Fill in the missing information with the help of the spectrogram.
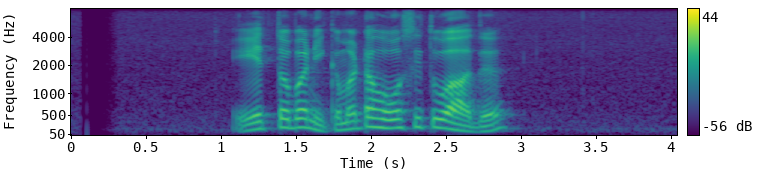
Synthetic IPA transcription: ḛːt̪ːobənikəməʈəɦoːsit̪uʋaːd̪ə

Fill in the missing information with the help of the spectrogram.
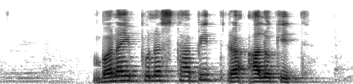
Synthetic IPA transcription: bʌnajpunʌst̪ʰapit̪rʌʔalokit̪

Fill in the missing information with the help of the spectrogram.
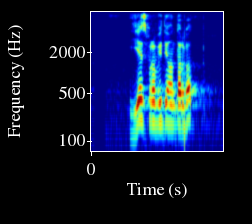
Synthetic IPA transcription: jesprʌbid̪ʱiʌnt̪ʌrɡʌt̪̚

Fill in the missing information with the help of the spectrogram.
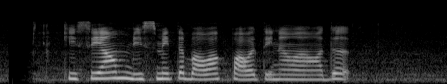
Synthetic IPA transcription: kisijambismit̪əbaʋak̚paʋət̪inəʋaːd̪ə

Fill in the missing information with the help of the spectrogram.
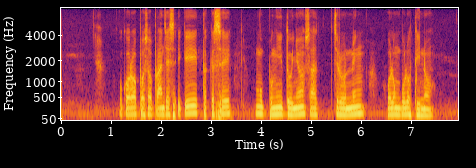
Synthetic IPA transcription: ʔukɔɾɔb̥ɔ̤sɔpɾaɲt͡ʃɪsikit̪əɡ̥əseŋub̥ə̤ŋid̪̥o̤ɲɔsḁ | ʒ̥əɾonɪŋ | wulʊŋpulʊhd̪̥i̤nɔ

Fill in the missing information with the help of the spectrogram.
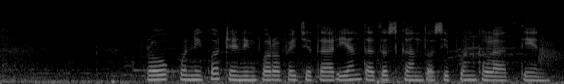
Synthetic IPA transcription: pɾɔwʊk̚punikɔɖ̪̥e̤nɪŋpɔɾɔfe̥d͡ʒ̥e̤t̪aɾiand̪̥ä̤t̪ʊskant̪ɔsipʊnkəlat̪ɪn

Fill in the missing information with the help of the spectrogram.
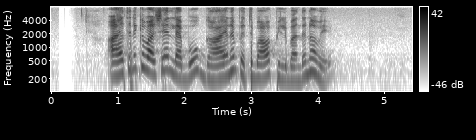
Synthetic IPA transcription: aːjat̪ɐnikɐʋaʂɐjɐnlɛbuɡaːjɐnɐpɾɐt̪ibʱaːʋɐpilibɐnd̪ʱɐnɐʋe

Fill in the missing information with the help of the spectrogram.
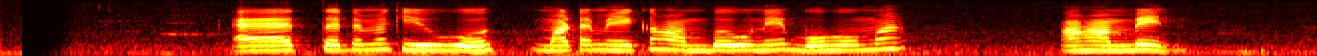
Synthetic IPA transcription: æːt̪ːəʈəməkiuʋot̪̚maʈəmeːkəɦambəʋuneːboɦomə | aɦamben

